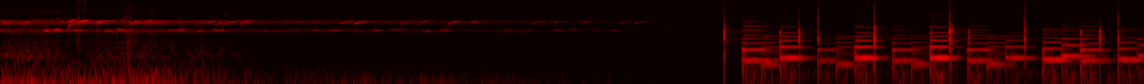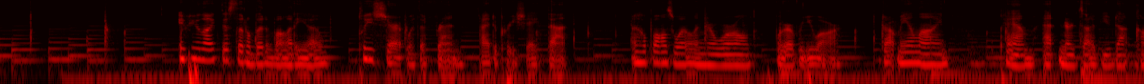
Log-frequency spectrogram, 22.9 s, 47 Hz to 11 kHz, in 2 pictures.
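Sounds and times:
frog chirping: 0.0s - 7.1s
plucked musical melody: 7.3s - 22.8s
speech: 13.2s - 17.2s, 17.8s - 22.8s.

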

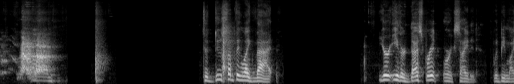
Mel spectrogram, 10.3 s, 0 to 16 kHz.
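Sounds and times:
dog barking: 0.0s - 1.3s
speech: 0.3s - 1.2s, 4.1s - 5.6s, 7.6s - 10.2s.

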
